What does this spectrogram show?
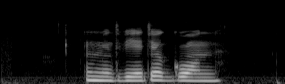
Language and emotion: Russian, neutral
